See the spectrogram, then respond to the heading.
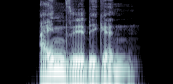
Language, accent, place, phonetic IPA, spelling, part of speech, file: German, Germany, Berlin, [ˈaɪ̯nˌzɪlbɪɡn̩], einsilbigen, adjective, De-einsilbigen.ogg
- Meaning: inflection of einsilbig: 1. strong genitive masculine/neuter singular 2. weak/mixed genitive/dative all-gender singular 3. strong/weak/mixed accusative masculine singular 4. strong dative plural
